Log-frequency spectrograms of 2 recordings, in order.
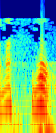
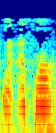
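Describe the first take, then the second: First: The s follows ma directly with no vowel. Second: An extra a vowel is heard before the s. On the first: The speaker calls it right. "langsung saja masmu" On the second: The speaker calls it wrong. "Tidak lagi dibutuhkan alifnya"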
